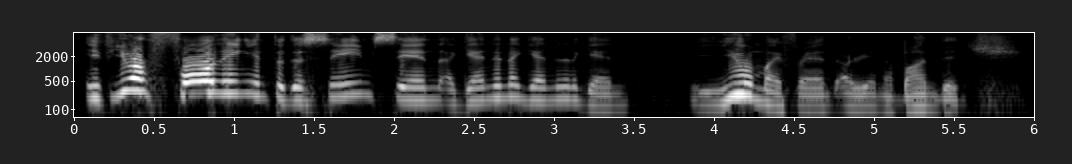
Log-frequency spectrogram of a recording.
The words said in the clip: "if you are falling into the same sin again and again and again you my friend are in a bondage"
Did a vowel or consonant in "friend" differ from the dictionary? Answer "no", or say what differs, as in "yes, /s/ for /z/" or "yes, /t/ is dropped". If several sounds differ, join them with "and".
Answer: no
